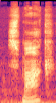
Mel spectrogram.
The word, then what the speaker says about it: SMOK: actual Tank part of it is made by smok or smoke however you want to pronounce it it's s SM o k um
